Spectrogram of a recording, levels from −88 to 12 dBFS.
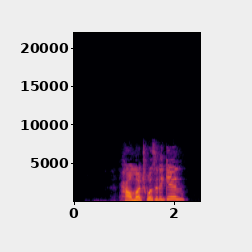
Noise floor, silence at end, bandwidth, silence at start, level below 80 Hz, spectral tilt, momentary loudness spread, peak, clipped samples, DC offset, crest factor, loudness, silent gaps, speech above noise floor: -66 dBFS; 0.35 s; 8 kHz; 0.95 s; -64 dBFS; -6 dB/octave; 14 LU; -4 dBFS; under 0.1%; under 0.1%; 20 dB; -20 LUFS; none; 46 dB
